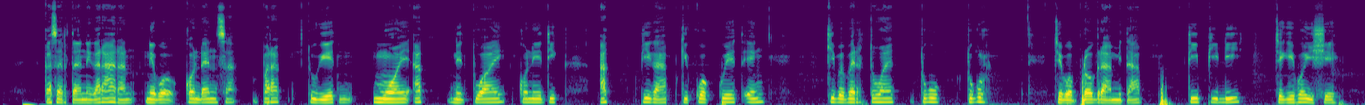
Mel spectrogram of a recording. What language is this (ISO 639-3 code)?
kln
